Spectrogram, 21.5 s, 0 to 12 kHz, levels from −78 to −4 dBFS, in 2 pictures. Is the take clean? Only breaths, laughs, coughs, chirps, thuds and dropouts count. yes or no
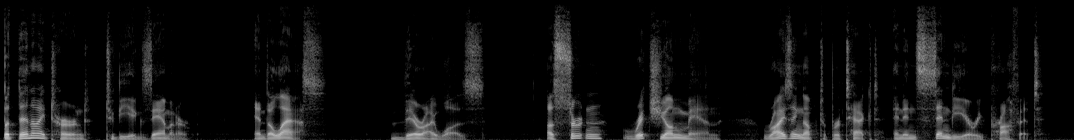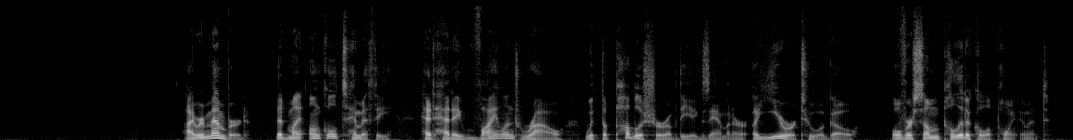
yes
